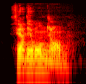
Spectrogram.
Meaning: to bow and scrape, to kowtow (to behave in a servile, obsequious, or excessively polite manner)
- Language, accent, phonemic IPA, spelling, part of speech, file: French, France, /fɛʁ de ʁɔ̃ d(ə) ʒɑ̃b/, faire des ronds de jambe, verb, LL-Q150 (fra)-faire des ronds de jambe.wav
